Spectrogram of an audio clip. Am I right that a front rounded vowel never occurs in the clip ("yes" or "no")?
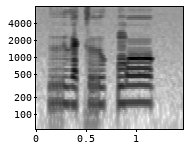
yes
